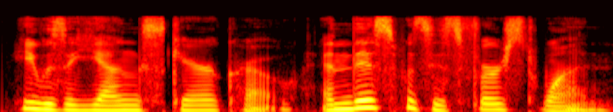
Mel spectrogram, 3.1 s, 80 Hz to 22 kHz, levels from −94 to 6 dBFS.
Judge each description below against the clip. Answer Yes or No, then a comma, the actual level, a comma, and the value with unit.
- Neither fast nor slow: No, fast, 215 wpm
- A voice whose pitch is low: No, medium, 185 Hz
